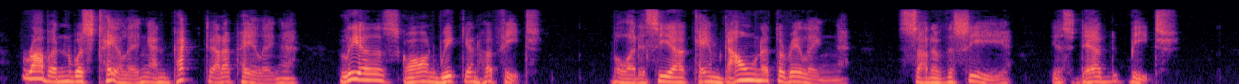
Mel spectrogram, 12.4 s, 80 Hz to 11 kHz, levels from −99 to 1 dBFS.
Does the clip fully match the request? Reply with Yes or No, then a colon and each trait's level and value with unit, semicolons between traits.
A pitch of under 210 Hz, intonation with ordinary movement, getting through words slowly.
Yes: medium, 140 Hz; average, 4.4 semitones; slow, 130 wpm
